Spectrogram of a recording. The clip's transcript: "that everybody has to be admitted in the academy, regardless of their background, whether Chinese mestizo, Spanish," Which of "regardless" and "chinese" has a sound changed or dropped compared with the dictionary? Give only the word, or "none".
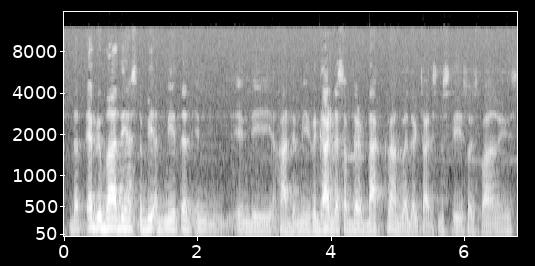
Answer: chinese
